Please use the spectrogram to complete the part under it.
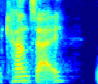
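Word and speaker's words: Kanté: Well, the way I'd answer that is the reason why I would always pronounce him Kante was because he was there obviously at the same time as Conte, their manager.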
